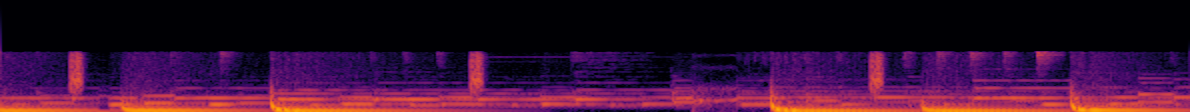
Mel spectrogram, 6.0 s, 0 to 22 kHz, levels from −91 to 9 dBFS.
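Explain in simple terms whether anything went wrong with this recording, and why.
Two things went wrong. At 0.50 to 0.56 s there's a short concealed packet loss: about 40 ms of audio arrived too late, so the receiver papered over the gap by extending the last bit of sound, giving a quick smear or wobble.

Then from 3.46 to 3.68 s the sound gives way to even hiss, which is likely sound dropped by the voice detector. The sender treated roughly 180 ms as background, stopped sending, and the receiver filled 220 ms with comfort noise.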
